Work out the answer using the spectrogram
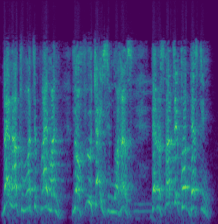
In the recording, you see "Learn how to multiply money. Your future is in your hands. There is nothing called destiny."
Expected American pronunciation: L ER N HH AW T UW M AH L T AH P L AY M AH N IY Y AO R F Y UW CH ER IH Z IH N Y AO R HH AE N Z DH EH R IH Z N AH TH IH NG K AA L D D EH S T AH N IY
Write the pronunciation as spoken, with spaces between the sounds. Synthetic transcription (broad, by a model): L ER N HH AW T UW M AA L T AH P L AY M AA N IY Y AO F Y UW CH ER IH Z IH N Y AO HH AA N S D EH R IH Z N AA T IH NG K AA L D D EH S T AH N IY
